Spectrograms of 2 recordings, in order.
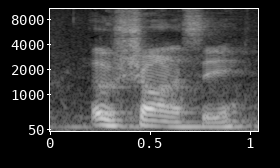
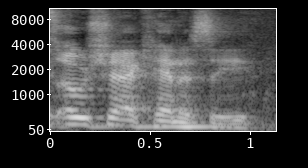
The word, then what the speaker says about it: O'Shaughnessy: The name is Corey's tight end, James O'Shaughnessy. – No, it's O'Shack Hennessy. If you take a hard G. Okay. It's O'Shaughnessy.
